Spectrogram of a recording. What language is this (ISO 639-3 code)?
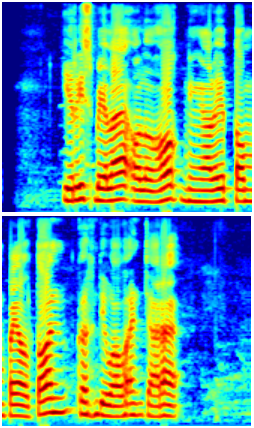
sun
